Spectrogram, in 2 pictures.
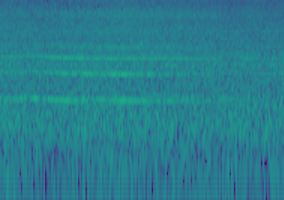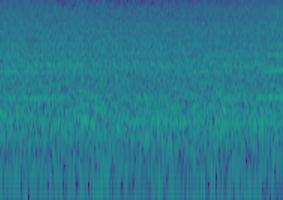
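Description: A train's engine hums steadily as it rolls slowly along.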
